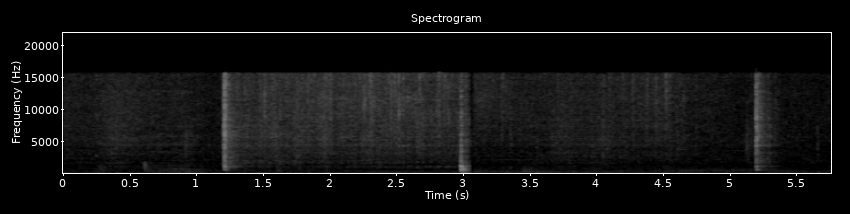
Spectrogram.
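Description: Wheat-flour flatbread frying faintly in olive oil in a nonstick pan, with three short knocks of the spatula and pan, about one, three and five seconds in, the middle one the loudest.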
